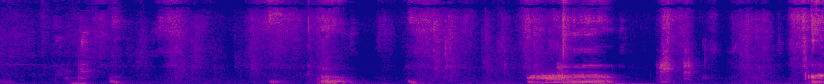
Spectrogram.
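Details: Ranmaru the Shiba Inu whines 'fin fin' from behind a fence to greet guests once a meeting begins; short whimpers build to a longer, strained whine near the four-second mark, then brief yelps, indoors.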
